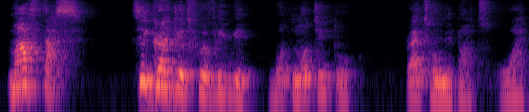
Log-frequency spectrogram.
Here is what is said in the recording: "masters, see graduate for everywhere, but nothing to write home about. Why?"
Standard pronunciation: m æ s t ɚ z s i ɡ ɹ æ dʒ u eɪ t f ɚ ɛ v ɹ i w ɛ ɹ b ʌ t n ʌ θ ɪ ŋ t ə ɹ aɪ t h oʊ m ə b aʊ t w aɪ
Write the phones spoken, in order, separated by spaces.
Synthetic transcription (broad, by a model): m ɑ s t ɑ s s i ɡ ɹ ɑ dʒ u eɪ t f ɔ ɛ v ɹ i w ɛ b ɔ t n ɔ t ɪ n t ə ɹ aɪ t h oʊ m ə b aʊ t w aɪ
